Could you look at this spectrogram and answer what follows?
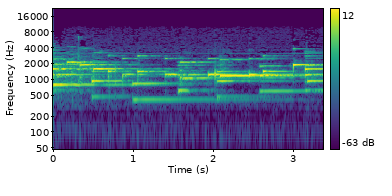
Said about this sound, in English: In England, it's apparently green sleeves on the ice cream trucks, which has got to be better than what we hear in New York, which is this.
